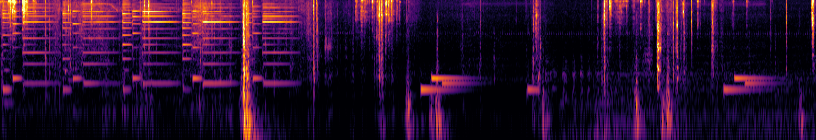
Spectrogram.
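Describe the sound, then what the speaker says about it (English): A car's switchblade key, several close metallic jangles and clicks, with bright electronic chimes and tones sounding in short repeated sequences between them. "You even get a switchblade key."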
